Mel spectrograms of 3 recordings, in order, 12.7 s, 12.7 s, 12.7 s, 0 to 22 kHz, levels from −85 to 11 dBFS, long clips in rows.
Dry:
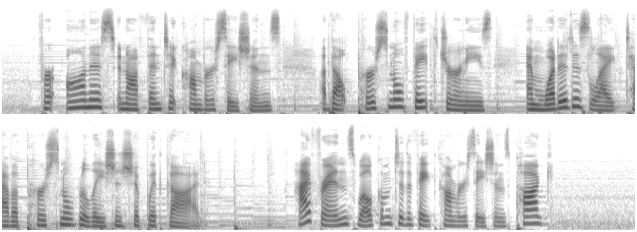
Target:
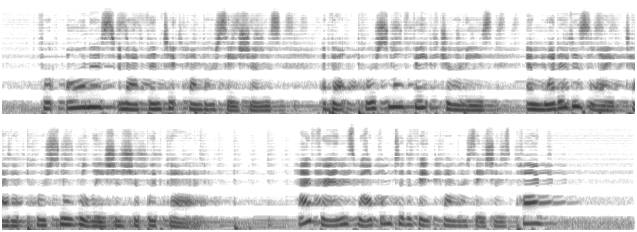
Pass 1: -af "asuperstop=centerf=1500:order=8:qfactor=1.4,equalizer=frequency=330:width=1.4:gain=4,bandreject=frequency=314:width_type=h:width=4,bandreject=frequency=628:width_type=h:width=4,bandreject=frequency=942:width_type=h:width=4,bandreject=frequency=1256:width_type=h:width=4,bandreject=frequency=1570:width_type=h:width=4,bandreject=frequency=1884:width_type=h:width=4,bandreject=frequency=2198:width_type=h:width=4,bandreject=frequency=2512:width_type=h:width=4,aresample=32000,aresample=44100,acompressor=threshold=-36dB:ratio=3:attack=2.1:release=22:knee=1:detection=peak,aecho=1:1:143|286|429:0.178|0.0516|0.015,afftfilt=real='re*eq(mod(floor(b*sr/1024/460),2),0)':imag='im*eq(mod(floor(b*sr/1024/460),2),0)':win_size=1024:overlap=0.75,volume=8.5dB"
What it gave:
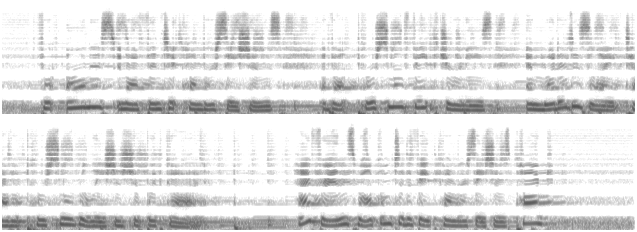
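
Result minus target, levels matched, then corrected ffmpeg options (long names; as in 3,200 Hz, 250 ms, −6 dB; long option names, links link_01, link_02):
downward compressor: peak gain reduction +15 dB
-af "asuperstop=centerf=1500:order=8:qfactor=1.4,equalizer=frequency=330:width=1.4:gain=4,bandreject=frequency=314:width_type=h:width=4,bandreject=frequency=628:width_type=h:width=4,bandreject=frequency=942:width_type=h:width=4,bandreject=frequency=1256:width_type=h:width=4,bandreject=frequency=1570:width_type=h:width=4,bandreject=frequency=1884:width_type=h:width=4,bandreject=frequency=2198:width_type=h:width=4,bandreject=frequency=2512:width_type=h:width=4,aresample=32000,aresample=44100,aecho=1:1:143|286|429:0.178|0.0516|0.015,afftfilt=real='re*eq(mod(floor(b*sr/1024/460),2),0)':imag='im*eq(mod(floor(b*sr/1024/460),2),0)':win_size=1024:overlap=0.75,volume=8.5dB"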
